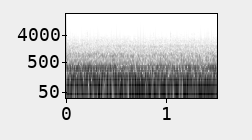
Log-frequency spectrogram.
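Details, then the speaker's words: 2005 Ford F-150, 9.75 rear axle, about 116,000 miles: steady low droning, grinding growl while driving, slowing and turning that eases off throttle but persists; worn differential pinion bearing noise, gear noise also possible. "that's how you know it's a bearing noise not just a gear noise you guys are slowing down here and there's no real stress in the gears um it's making the noise even right now while i'm just turning around here you hear something like grind your back like metal on metal"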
